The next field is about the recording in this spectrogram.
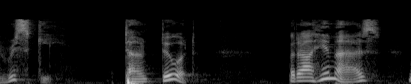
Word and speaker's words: Ahimaaz: And so this passage, and here we come to verse 19, Ahimaaz. Is that how you say it, Milton? Ahimaaz? Ahimaaz.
